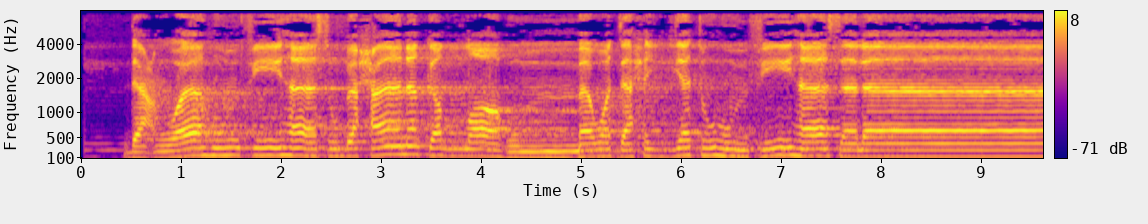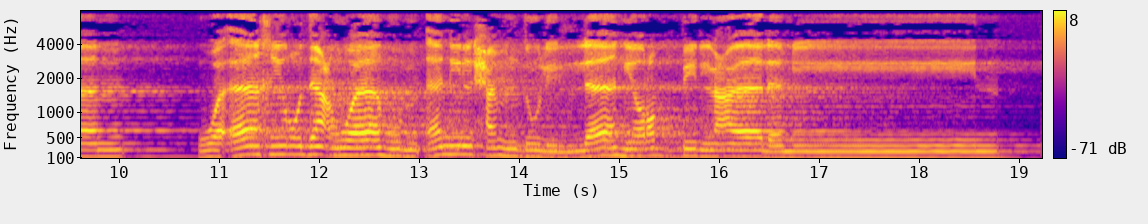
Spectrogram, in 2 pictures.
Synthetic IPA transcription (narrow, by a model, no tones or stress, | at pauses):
d̪aʕwaːɦʊmfiːɦaːsʊbħaːnaklˤːɑːɦʊmːawat̪aħɪjːat̪ʊhʊmfiːɦaːsala | m | waʔaːxɪɾʊd̪aʕwaːɦʊmʔanɪlħamd̪ʊlɪlːaːɦɪɾˤɑbːɪlʕaːlami | n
